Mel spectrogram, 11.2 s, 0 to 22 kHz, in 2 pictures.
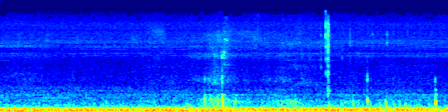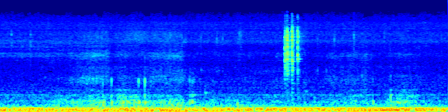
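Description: Steady low rumble, with a few sharp clicks and rattles from handling the spinning rod and reel: one click about 4 seconds in and a short rattle about 9 seconds in.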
